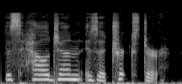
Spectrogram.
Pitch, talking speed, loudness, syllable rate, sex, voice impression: 210 Hz, 165 wpm, -19 LUFS, 4.4 syllables/s, female, feminine, adult-like, tensed, powerful, slightly hard, clear, fluent, intellectual, calm, slightly friendly, reassuring, elegant, lively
